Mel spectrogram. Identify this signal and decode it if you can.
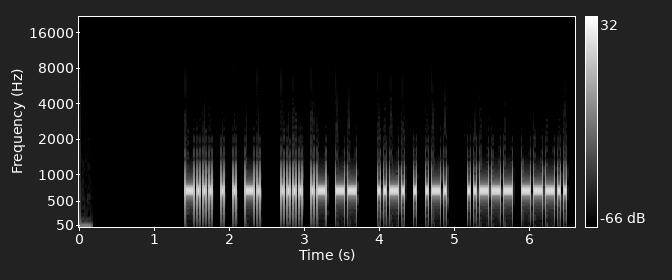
Morse code, heard as a keyed tone, about 32 wpm, 700 Hz. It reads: BEEN HAM FER 28
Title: K1USN SST QSO Practice 30wpm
